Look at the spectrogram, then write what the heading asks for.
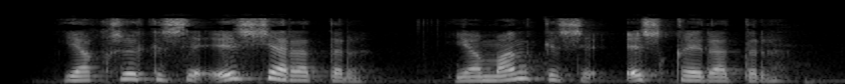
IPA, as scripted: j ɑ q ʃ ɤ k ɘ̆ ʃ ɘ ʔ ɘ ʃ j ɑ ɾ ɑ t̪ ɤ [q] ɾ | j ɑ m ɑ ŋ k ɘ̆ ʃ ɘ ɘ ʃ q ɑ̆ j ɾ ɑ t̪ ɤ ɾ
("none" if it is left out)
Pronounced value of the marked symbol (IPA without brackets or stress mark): none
